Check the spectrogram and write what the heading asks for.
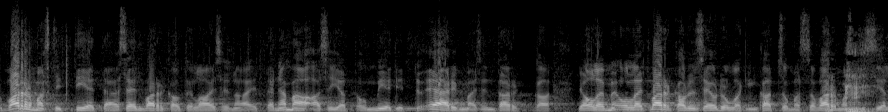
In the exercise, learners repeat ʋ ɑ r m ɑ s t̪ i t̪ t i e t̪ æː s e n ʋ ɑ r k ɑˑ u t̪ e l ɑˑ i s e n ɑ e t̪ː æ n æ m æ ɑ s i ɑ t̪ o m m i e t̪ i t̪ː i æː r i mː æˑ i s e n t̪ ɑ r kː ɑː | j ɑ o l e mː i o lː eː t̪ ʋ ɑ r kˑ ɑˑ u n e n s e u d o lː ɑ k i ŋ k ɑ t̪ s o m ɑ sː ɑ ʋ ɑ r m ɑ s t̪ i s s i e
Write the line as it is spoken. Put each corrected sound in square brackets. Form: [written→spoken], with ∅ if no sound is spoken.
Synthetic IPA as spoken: ʋ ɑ r m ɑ s t̪ i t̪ t i e t̪ æː s e n ʋ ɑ r k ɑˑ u t̪ e l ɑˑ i s e n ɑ e t̪ː æ n æ m æ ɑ s i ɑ t̪ o m m i e t̪ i t̪ː [i→y] æː r i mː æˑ i s e n t̪ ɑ r kː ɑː | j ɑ o l e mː [i→e] o lː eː t̪ ʋ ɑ r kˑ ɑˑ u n e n s e u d o lː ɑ k i ŋ k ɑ t̪ s o m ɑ sː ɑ ʋ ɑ r m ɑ s t̪ i s s i e

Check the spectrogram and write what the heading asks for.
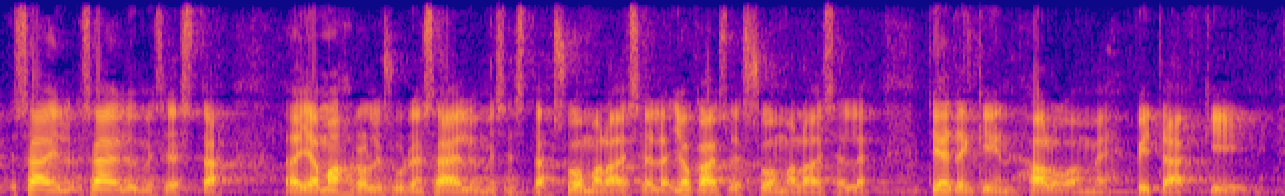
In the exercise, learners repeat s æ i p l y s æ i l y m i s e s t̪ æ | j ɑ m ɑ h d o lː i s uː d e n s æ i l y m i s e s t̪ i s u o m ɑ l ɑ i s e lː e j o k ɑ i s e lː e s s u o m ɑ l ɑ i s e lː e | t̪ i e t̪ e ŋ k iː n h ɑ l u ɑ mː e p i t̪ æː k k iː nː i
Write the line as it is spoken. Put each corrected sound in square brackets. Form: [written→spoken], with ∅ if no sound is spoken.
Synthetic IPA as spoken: s æ i [p→∅] l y s æ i l y m i s e s t̪ æ | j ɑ m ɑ h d o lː i s uː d e n s æ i l y m i s e s t̪ [i→æ] s u o m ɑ l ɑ i s e lː e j o k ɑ i s e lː e s s u o m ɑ l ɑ i s e lː e | t̪ i e t̪ e ŋ k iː n h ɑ l u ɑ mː e p i t̪ æː k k iː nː i

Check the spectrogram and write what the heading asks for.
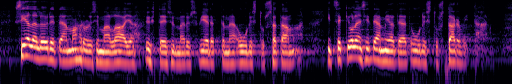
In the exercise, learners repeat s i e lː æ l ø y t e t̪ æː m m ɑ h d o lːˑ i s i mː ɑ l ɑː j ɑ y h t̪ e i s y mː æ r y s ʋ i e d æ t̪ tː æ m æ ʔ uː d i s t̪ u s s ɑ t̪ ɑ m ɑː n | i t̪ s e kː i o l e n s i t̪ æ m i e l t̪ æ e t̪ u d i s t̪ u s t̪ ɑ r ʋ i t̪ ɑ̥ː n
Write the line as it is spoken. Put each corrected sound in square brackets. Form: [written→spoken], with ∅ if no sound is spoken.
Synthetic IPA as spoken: s i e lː æ l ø y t e t̪ æː m m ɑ h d o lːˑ i s i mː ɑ l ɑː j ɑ y h t̪ e i s y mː æ r y s ʋ i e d æ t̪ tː æ m æ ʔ uː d i s t̪ u s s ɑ t̪ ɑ m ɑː n | i t̪ s e kː i o l e n s i t̪ æ m i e l t̪ æ e t̪ [u→uː] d i s t̪ u s t̪ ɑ r ʋ i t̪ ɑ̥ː n

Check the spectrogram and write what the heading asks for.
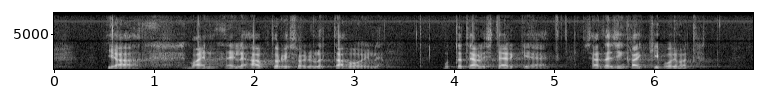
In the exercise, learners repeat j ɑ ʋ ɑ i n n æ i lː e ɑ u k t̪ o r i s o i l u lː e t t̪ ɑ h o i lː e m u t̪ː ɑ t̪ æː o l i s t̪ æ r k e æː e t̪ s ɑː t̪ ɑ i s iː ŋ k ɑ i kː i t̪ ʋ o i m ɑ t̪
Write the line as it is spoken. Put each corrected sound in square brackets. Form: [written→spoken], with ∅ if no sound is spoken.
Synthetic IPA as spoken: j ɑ ʋ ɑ i n n æ i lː e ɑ u k t̪ o r i s o i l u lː e t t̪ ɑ h o i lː e m u t̪ː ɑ t̪ æː o l i s t̪ æ r k e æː e t̪ s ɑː t̪ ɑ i s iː ŋ k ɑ i kː i [t̪→∅] ʋ o i m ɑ t̪

